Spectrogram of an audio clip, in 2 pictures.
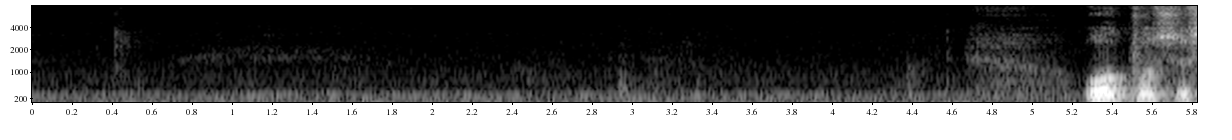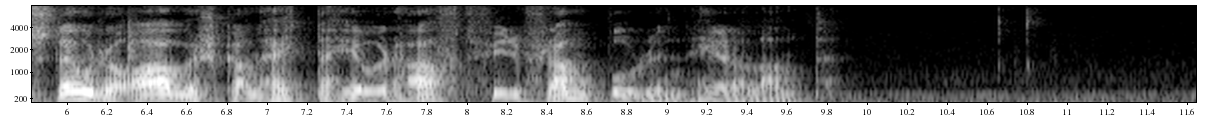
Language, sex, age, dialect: Faroese, male, 61+, Norðurstreymoy/Eysturoy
